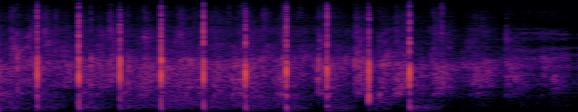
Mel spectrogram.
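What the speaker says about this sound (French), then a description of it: "Donne-moi un applaudissement, s'il vous plaît." Sparse audience clapping at a general assembly, with a dozen or so loud, evenly spaced sharp claps over a softer patter that thins out and fades near the end.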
